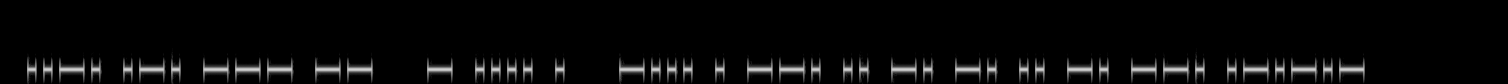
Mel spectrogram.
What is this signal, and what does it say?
Morse code, heard as a keyed tone, about 15 wpm, 700 Hz. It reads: FROM THE BEGINNING.
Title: Sentences from Top 1000 Words - Review Part 5 - 15wpm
